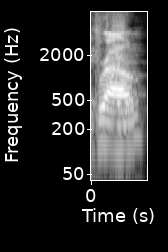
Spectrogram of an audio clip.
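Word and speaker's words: Braun: Bron who now is a NBA champ pronoun brown brown sorry I I pronounce it brown too so I place for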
